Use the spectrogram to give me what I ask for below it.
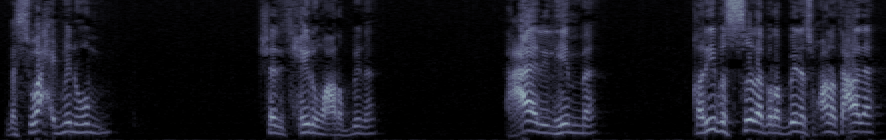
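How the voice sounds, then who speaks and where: A man with an Egyptian accent preaching a sermon, stressing words hard and then dropping to hushed, drawn-out phrases. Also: a little high, husky. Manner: emphatic, swings between loud stresses and hushed, drawn-out phrases.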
